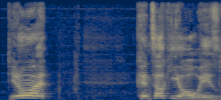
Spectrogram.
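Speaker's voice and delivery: spring the idea on them; sudden excitement. Real, not acted. Sudden change of mind on pick.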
